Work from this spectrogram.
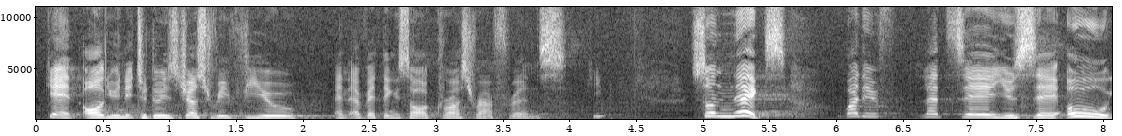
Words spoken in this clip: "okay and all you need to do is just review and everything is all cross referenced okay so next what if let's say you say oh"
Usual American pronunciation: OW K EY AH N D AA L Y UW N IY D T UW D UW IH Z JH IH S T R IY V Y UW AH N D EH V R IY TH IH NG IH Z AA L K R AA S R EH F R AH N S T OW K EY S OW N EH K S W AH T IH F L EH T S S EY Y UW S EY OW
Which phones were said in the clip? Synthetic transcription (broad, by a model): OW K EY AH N AA L Y UW N IY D T UW D UW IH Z JH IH S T R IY V Y UW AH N EH V R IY T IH NG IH S AA L K R AA S R EH F R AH N S OW K EY S OW N EH K S W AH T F L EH T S S EY Y UW S EY OW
